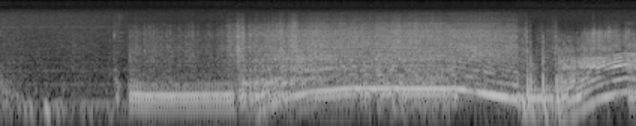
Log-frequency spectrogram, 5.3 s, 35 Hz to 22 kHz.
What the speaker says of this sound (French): En fait, le moteur de la Focus tourne sur 3 cylindres.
